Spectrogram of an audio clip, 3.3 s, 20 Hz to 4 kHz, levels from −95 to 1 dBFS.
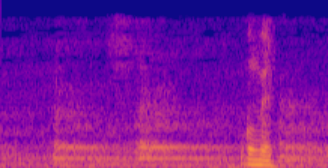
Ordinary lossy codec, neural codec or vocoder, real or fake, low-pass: MP3, 16 kbps; codec, 16 kHz, 16 kbps, FunCodec, trained on Chinese and English, 50 frames a second; fake; 3.6 kHz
